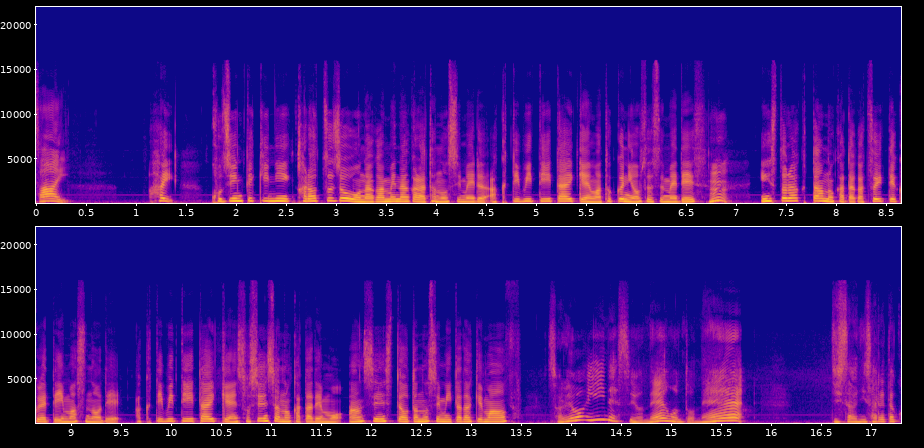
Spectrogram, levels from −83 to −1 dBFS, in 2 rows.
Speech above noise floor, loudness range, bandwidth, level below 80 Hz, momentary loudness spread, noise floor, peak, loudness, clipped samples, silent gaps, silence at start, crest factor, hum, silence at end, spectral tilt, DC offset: 34 dB; 4 LU; 16 kHz; -52 dBFS; 9 LU; -54 dBFS; -4 dBFS; -20 LUFS; under 0.1%; none; 0 s; 16 dB; none; 0.05 s; -5 dB/octave; under 0.1%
